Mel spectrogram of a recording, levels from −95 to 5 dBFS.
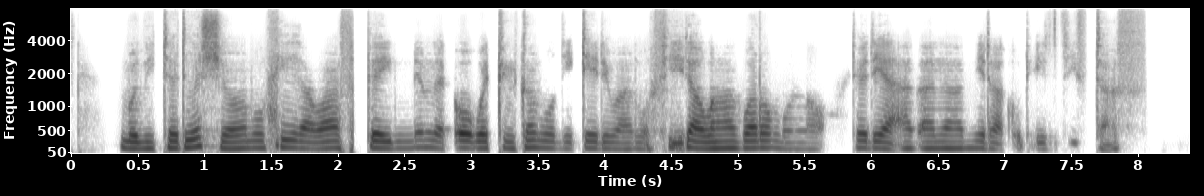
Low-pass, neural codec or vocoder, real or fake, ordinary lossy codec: none; codec, 16 kHz, 0.5 kbps, X-Codec, HuBERT features, trained on balanced general audio; fake; none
